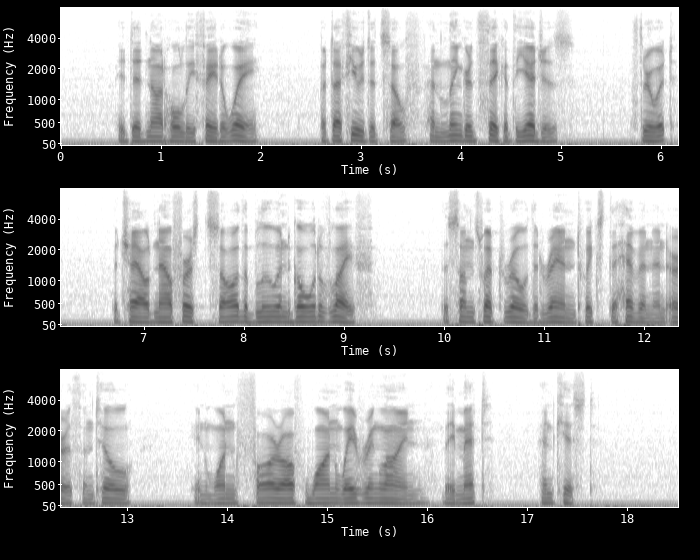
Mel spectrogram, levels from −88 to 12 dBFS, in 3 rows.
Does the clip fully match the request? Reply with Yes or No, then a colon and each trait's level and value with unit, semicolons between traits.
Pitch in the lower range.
Yes: low, 100 Hz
